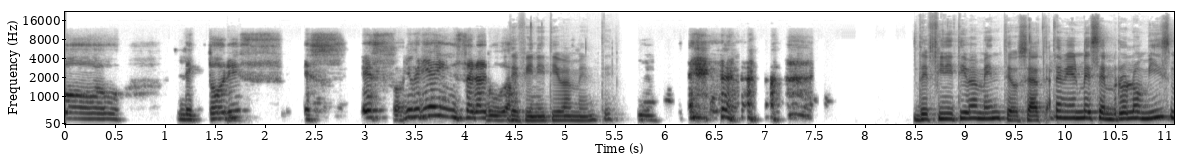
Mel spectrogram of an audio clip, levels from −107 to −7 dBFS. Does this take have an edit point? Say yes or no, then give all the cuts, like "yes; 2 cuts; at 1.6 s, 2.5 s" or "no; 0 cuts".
yes; 3 cuts; at 3.4 s, 4.2 s, 9.8 s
